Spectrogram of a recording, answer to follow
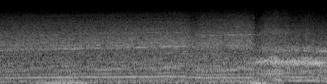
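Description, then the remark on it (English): Engines roar continuously as race cars speed past in a racing video game, with sustained tire squeal and skidding layered over the rumble, loud, no voices. “Racing is more immersive and dynamic. Ominous skies roll in as car parts rattle and vibrate.”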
